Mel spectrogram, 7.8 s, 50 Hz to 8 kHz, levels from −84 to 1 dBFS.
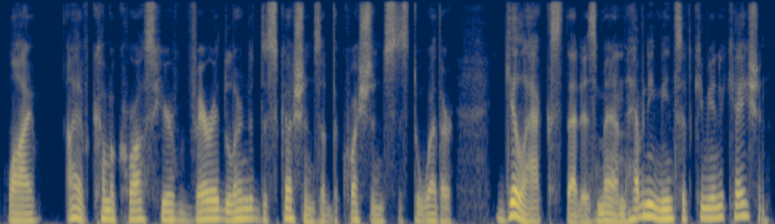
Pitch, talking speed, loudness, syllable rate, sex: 110 Hz, 185 wpm, -20 LUFS, 5.6 syllables/s, male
